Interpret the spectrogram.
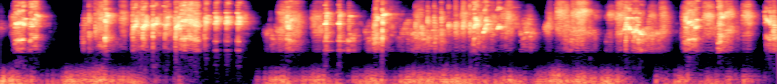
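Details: Nearly continuous loud, harsh squawking and chirping from a group of yellow Fischer's lovebirds, broken only by brief pauses.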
